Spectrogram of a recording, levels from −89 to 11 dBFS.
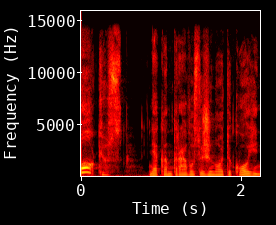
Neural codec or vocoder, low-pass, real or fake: none; 14.4 kHz; real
